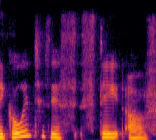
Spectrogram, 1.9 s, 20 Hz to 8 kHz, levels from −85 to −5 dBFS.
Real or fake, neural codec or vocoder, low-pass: real; none; 7.2 kHz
